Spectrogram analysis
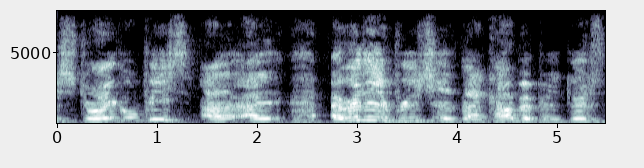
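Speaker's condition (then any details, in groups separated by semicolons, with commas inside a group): Cerebral palsy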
